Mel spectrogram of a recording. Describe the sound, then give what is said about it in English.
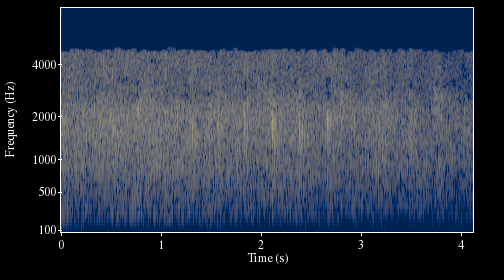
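An audience applauds steadily, a dense patter of many hands clapping at an even level for the full few seconds, with no voices breaking through. “Yeah, he deserves a clap.”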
